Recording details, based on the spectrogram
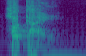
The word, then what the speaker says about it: Hawkeye: Hubo Hockey. A ver, déjame se lo pronuncio bien. En realidad es Hawkeye, ojo de halcón.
